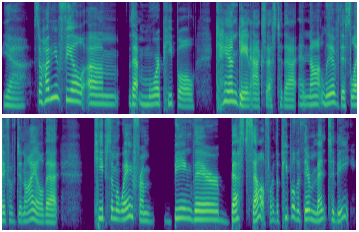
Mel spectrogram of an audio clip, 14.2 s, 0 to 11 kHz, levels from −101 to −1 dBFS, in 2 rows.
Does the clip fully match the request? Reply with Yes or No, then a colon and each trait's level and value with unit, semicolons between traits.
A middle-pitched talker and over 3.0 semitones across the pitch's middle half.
No: high, 210 Hz; average, 4.0 semitones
